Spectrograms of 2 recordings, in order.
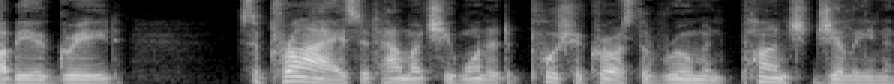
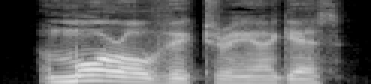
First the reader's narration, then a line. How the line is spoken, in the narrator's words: Bobby sighed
